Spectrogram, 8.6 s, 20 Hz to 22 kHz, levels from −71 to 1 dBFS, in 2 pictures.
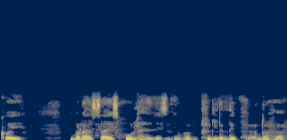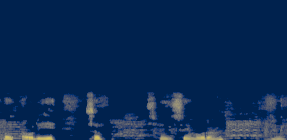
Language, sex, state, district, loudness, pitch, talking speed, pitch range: Hindi, male, Uttar Pradesh, Ghazipur, -16 LUFS, 130 Hz, 95 wpm, 125-140 Hz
